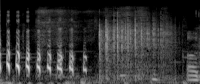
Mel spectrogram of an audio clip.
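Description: A quick run of about nine high-pitched, evenly spaced squeaky pulses, then a short clattering rattle of dice being thrown onto the table, with laughter near the end.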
